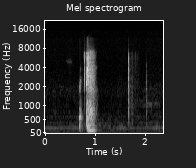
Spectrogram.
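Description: A person sneezing once, a short catch followed by a loud burst, under a second in. A short sharp click follows near the end, over a faint steady low hum.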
